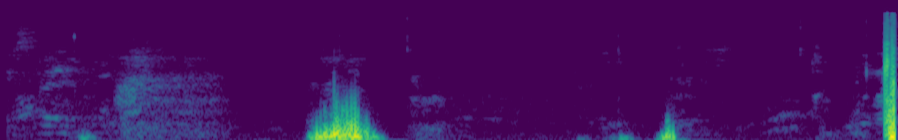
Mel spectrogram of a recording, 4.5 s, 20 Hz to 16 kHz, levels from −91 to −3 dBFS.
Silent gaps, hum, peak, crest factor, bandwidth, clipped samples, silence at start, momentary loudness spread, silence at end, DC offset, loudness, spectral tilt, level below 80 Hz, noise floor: none; none; 0 dBFS; 24 dB; 9.8 kHz; under 0.1%; 1.55 s; 16 LU; 0 s; under 0.1%; -23 LUFS; -8 dB/octave; -38 dBFS; -82 dBFS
